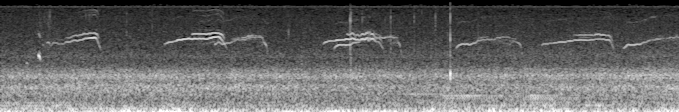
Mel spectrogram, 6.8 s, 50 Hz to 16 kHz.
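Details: Bald eagle pair at their nest in north-east Florida, filmed by a nest camera on 2 February 2022 at 17:17. Thin, high, arched whistled notes come in a rapid repeating series over a steady low rumble.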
